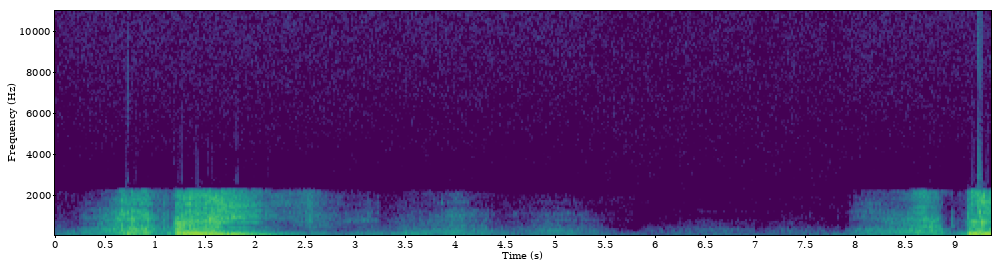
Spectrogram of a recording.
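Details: Boston Terriers squabbling over a ball, the mother dog holding it; two harsh, low growls open the recording, then a quiet stretch with faint rumbling, and a fresh snarling growl returns at the end.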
